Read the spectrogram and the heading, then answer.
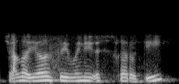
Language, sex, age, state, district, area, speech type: Kashmiri, male, 18-30, Jammu and Kashmir, Anantnag, rural, conversation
